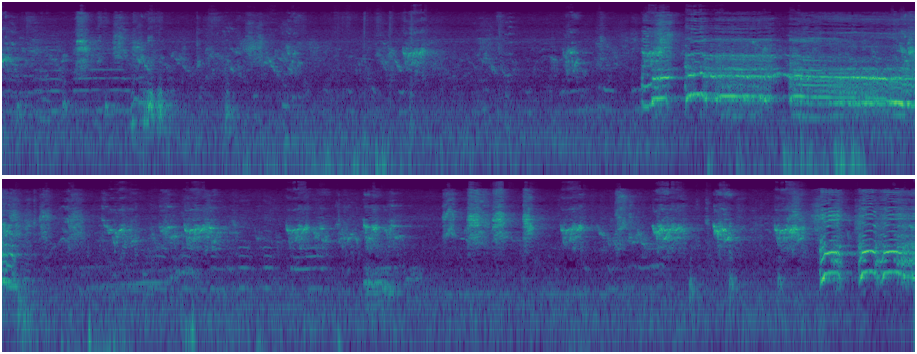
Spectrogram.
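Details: Lohmann Brown rooster crowing loudly: one long, hoarse, layered crow of about two seconds midway, surrounded by quiet clucks, then a rapid burst of high chirps and calls from other birds.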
